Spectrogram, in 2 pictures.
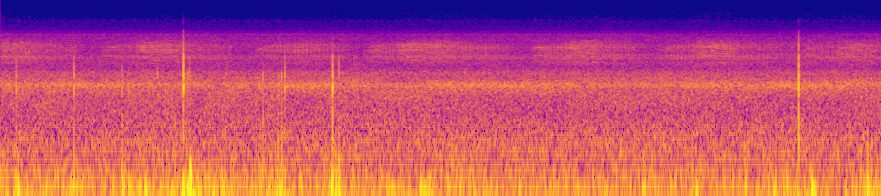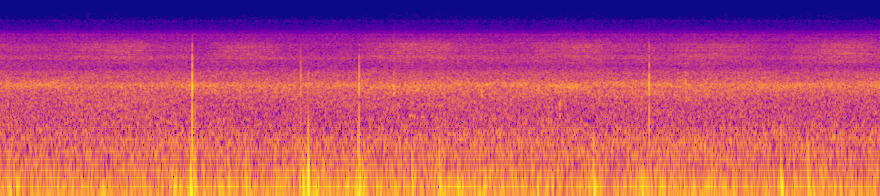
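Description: Steady rush of a distant waterfall under a high pulsing chorus that repeats about once a second, with scattered clicks and knocks of footsteps and camera handling on a forest trail.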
